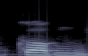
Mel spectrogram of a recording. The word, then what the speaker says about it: gum: Terus habis itu ada gom juga. Nah, kalian perlu tahu apa itu gom. Tulisannya itu gum gitu, tapi bacanya gom.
